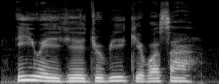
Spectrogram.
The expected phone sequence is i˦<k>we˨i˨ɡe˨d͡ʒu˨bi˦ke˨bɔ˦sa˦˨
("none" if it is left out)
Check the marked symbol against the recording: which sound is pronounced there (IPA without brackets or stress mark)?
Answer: none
